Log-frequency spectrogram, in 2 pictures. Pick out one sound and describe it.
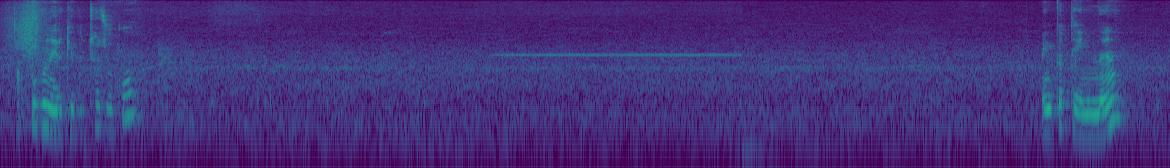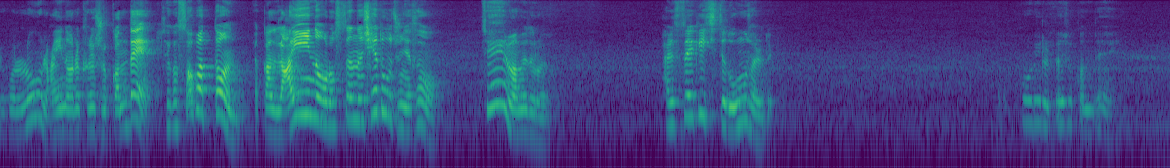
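A young woman talks calmly and close to a microphone, in short bursts with pauses.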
